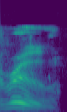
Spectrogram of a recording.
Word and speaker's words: through: to the word three through okay the o u g h okay makes an ooh sound the G and the H are silent through through good the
